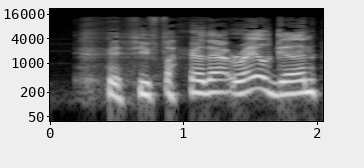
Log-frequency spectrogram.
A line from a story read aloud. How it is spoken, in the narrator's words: Gogo Fernanda laughed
